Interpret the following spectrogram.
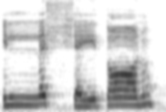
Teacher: لام مشدد کو شین مشدد کے ساتھ ملا کر پڑھا جائے گا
